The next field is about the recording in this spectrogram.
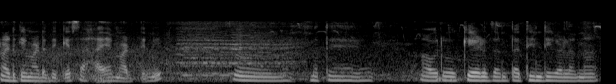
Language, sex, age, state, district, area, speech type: Kannada, female, 45-60, Karnataka, Mandya, rural, spontaneous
